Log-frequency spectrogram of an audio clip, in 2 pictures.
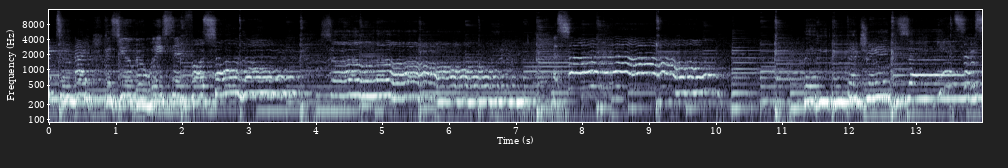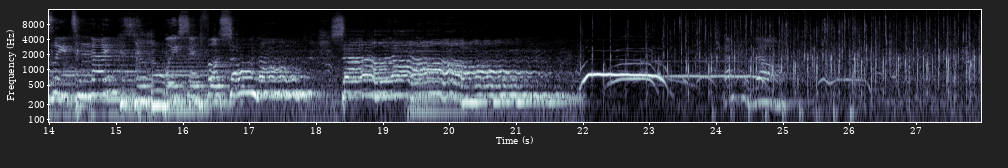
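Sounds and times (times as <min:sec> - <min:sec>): woman singing: 0:00.0 - 0:03.8, 0:07.6 - 0:10.2, 0:13.2 - 0:21.6
acoustic guitar: 0:00.0 - 0:23.1.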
